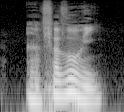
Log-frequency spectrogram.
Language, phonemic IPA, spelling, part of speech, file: French, /fa.vɔ.ʁi/, favori, adjective / noun, Fr-favori.ogg
- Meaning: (adjective) favo(u)rite; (noun) sideburns, side whiskers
